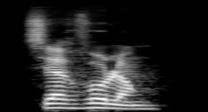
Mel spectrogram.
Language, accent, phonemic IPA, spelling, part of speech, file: French, France, /sɛʁ.vɔ.lɑ̃/, cerf-volant, noun, LL-Q150 (fra)-cerf-volant.wav
- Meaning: 1. stag beetle 2. kite (toy) 3. kite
